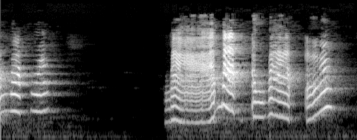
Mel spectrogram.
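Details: Talking parrot: two short harmonic squeaks, a pause, then a run of four loud, slurred speech-like syllables with rising and bending tones, heard indoors in a small room.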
